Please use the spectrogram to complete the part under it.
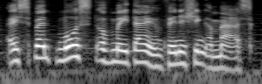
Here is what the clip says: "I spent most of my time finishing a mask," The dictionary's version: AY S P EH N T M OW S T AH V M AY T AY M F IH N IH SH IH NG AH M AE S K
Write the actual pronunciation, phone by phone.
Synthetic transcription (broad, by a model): AY S P EH N T M OW S T AH V M AY T AY M F IH N IH SH IH NG AH M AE S K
